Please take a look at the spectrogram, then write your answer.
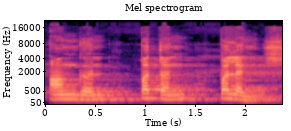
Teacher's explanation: نون غنہ اس کی آواز ناک سے نکلتی ہے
